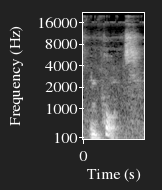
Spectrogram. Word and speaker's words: import: When you see import, so when you have stress here, it is verb. So he imports. But he has a business. What is it? Import. That is noun.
